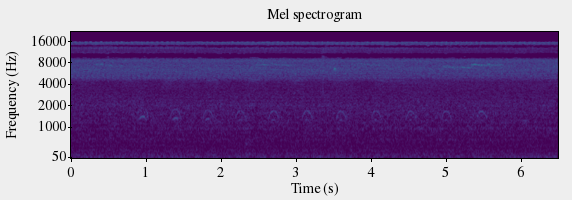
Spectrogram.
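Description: Steady faint hiss, with a bird calling a run of about ten short, evenly spaced chirps, roughly two a second, through the middle of the stretch.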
